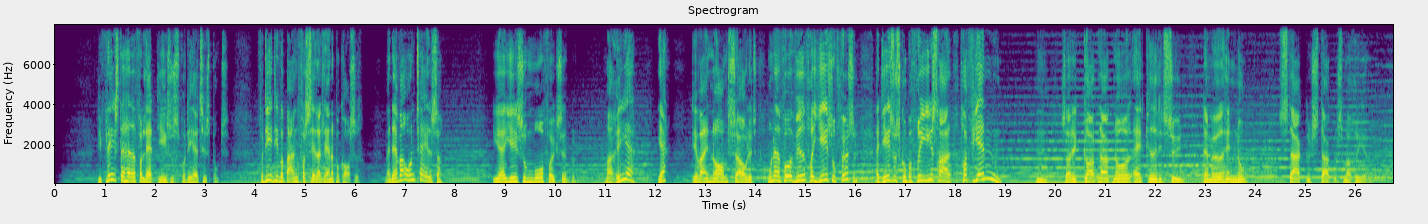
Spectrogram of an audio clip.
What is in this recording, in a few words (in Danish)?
drama med speak; 10 Maria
